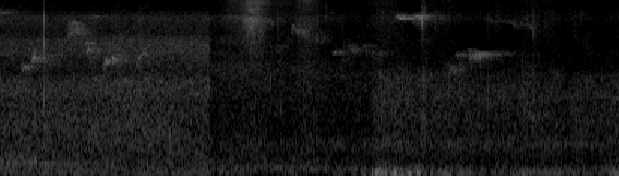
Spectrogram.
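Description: Small birds chirping a few short times over a steady low outdoor rumble, with a louder low rumble about four seconds in.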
